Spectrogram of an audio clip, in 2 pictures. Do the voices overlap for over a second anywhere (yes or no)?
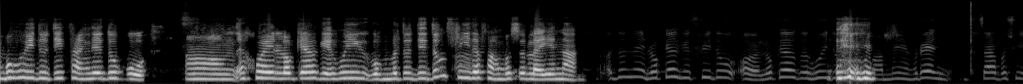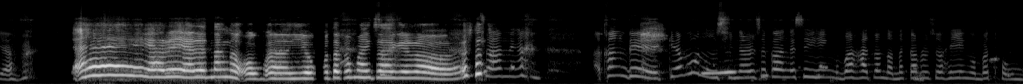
no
